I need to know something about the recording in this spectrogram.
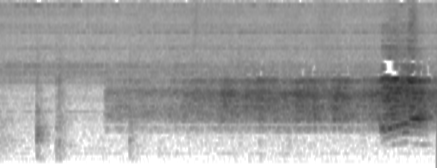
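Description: A wind-up cylinder phonograph being set going: a couple of sharp clicks about half a second in, then the cylinder's surface hiss playing through the horn, growing steadily louder as the lead-in groove runs toward the recording.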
